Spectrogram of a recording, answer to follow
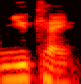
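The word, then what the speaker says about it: NuCane: goes to market is is a technology called new cane new cane yeah spelled with a k right uh you n-u-c-a-n-e n-u-c-a-n-e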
